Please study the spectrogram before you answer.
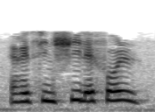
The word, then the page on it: er het sin Schillee voll: Bas-Rhin; Herrlisheim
